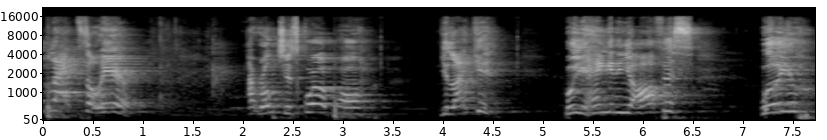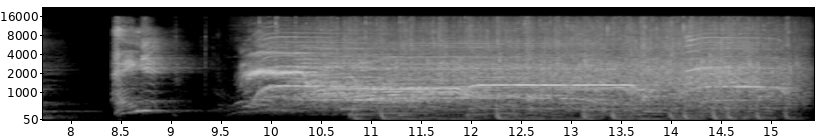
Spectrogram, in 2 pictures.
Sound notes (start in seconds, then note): 9.6 audience cheers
